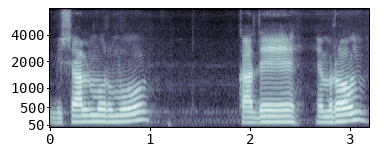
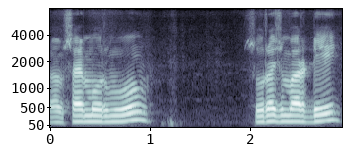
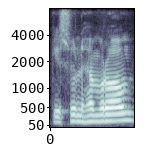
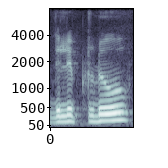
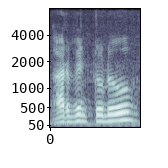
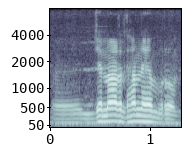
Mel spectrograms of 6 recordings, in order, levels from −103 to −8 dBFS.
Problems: constant background noise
